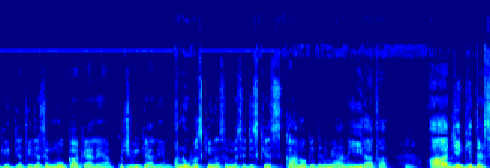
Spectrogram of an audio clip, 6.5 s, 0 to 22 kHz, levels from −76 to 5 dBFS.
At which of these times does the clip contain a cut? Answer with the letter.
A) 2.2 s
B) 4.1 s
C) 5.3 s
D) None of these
A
